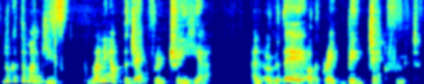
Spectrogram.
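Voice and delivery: plain reading voice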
